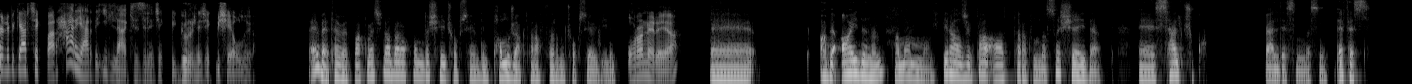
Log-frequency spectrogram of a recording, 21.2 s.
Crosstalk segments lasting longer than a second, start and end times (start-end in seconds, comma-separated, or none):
none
